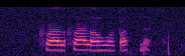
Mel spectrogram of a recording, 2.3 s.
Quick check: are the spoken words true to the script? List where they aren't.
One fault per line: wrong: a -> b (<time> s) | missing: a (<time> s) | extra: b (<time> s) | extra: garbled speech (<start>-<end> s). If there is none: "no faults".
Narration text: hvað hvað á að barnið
no faults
